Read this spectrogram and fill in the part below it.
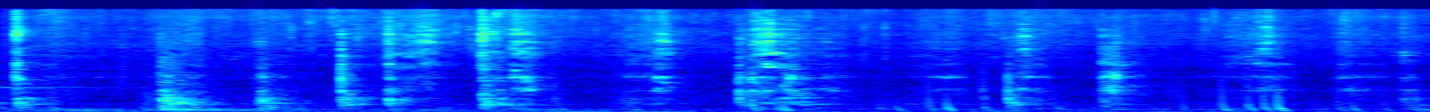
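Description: A spoon scrapes and stirs food in a pan as turmeric and salt are mixed in, giving repeated close scraping strokes over a soft sizzle, with no talking.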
